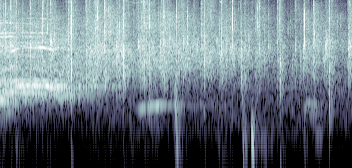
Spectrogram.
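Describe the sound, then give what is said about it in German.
A crowd claps and applauds steadily, loud at first and then thinning into scattered, irregular claps, with a short whistle-like tone near the start. “Einen ganz herzlichen Applaus”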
